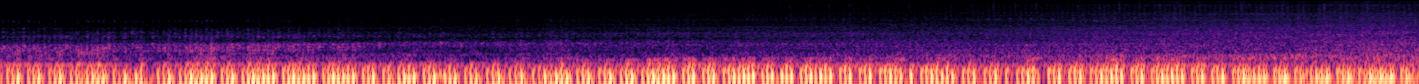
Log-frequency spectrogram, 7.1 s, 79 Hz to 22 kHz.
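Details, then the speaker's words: Fully built Evo 9 on first drive after over two years on jack stands, coasting in gear on engine braking (vacuum pulls) around the neighbourhood: steady low engine drone, light road clatter, no knocks or whistles; no leaks, Desmond says it idles perfect, runs good. "And yeah, it's running great. According to Desmond, it idles perfect, it runs good."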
